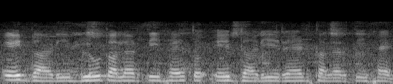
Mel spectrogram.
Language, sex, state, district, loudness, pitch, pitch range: Hindi, female, Maharashtra, Mumbai Suburban, -18 LUFS, 170 Hz, 160-180 Hz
